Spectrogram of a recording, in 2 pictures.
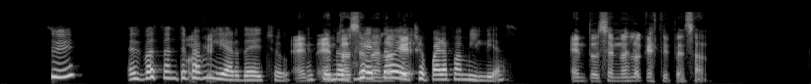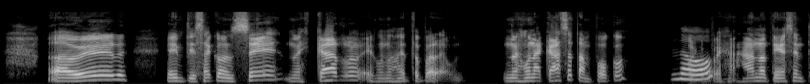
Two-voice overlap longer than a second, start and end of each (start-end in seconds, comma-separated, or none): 2.9-4.3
